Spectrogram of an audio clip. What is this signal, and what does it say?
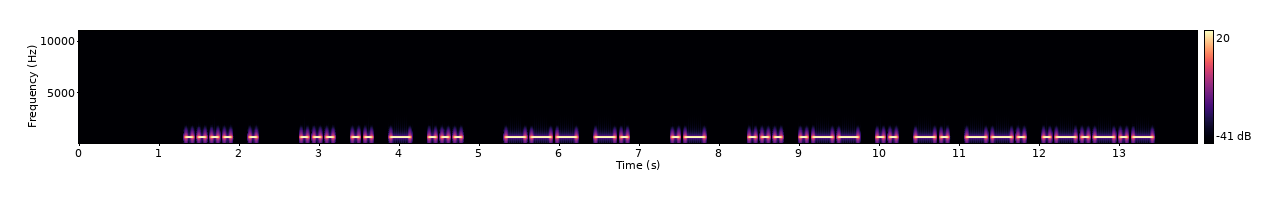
Morse code, heard as a keyed tone, about 15 wpm, 700 Hz. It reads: HE SITS ON A SWING.
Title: Additional Easy Phrases 15wpm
